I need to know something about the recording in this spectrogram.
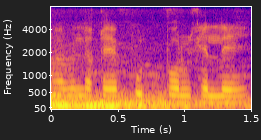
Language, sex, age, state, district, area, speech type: Assamese, female, 30-45, Assam, Barpeta, rural, spontaneous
